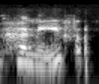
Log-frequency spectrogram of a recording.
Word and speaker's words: Hanif: Did I pronounce it right? I still can't pronounce it right. Hanif. Hanif. – My last name is Hanif, for those who know. Oh, my bad. Hanif. – Yes.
